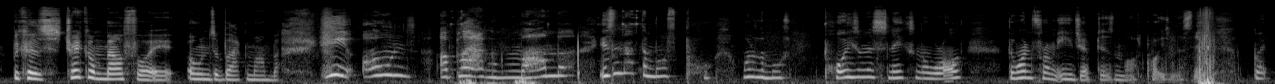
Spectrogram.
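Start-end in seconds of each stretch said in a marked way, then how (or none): 3.2-9.6 real disbelief, pitched high; incredulous. Real, not acted. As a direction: react astonished, stretching the first words high. Reader reacts in disbelief to story.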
